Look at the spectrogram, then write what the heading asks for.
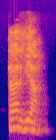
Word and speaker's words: Tarja: Tarja.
